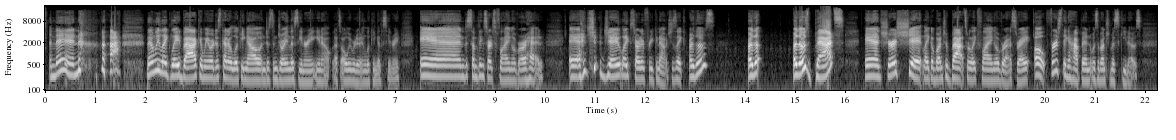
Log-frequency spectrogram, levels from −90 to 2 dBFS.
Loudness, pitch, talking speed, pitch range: -17 LUFS, 210 Hz, 210 wpm, 185-245 Hz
